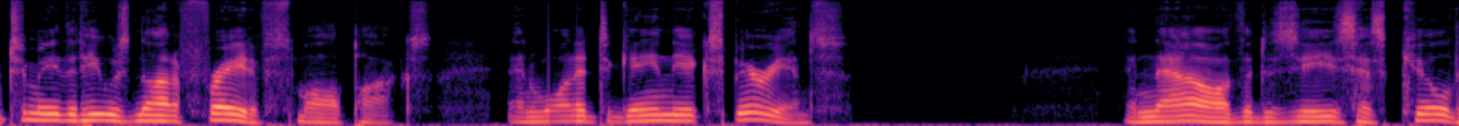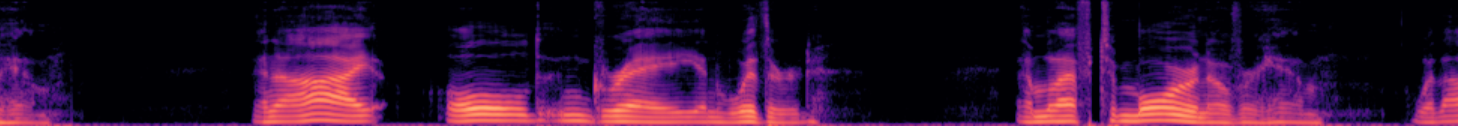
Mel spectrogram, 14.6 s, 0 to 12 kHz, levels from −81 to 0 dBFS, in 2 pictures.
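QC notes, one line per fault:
2.74–2.88 s and 7.65–8.60 s, one channel drops out: the likely cause is one side of the stereo feed briefly losing signal, first for about 0.14 s and then for nearly a second. Once the two channels are summed to mono, the speech shared by both sides falls abruptly by about 6 dB, so the level dips at each point and recovers just as suddenly. Anything carried only in the missing channel vanishes for those stretches.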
